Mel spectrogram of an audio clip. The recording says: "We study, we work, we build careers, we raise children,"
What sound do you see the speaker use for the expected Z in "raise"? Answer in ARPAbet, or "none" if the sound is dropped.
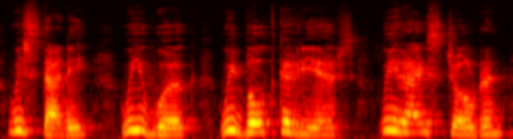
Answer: S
